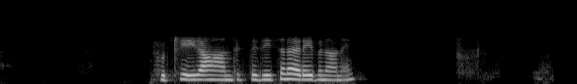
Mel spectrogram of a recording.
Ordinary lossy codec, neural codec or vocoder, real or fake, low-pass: AAC, 32 kbps; codec, 16 kHz in and 24 kHz out, 0.6 kbps, FocalCodec, streaming, 2048 codes; fake; 3.6 kHz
